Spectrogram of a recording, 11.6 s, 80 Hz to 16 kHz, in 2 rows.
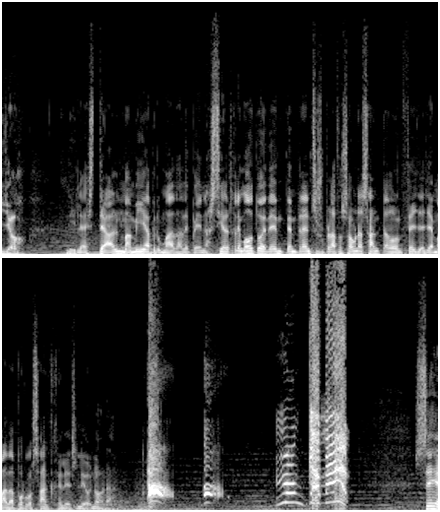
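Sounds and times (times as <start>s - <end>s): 
speech: 0.0s - 7.6s, 11.4s - 11.6s
raven cawing: 7.7s - 8.9s.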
